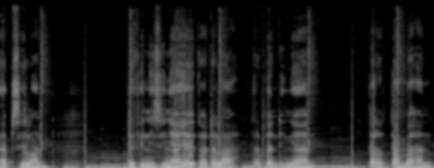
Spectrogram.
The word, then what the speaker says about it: epsilon: Kemudian yang berikutnya adalah regangan atau strain, disimbolkan dengan simbol seperti E, itu bacanya adalah epsilon.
